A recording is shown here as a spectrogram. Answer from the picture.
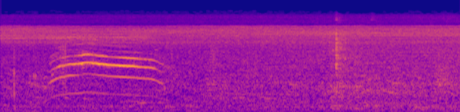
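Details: One of several mischievous cats playing together around a waiting room gives a clear, drawn-out meow lasting about a second, arching slightly in pitch with strong harmonics, then fades into a constant background hiss with a faint click.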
